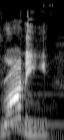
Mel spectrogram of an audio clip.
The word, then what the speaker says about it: Rani: to a girl and is pronounced as ronnie so it's prone to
